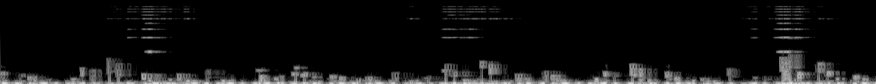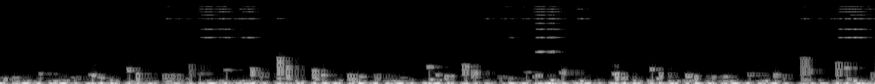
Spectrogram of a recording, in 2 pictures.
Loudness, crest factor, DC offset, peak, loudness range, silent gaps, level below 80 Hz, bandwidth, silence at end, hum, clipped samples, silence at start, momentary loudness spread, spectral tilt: -25 LUFS; 16 dB; under 0.1%; 0 dBFS; 1 LU; none; -18 dBFS; 16 kHz; 0 s; none; under 0.1%; 0 s; 6 LU; -6 dB/octave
